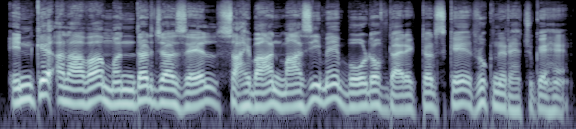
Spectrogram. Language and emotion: Urdu, neutral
